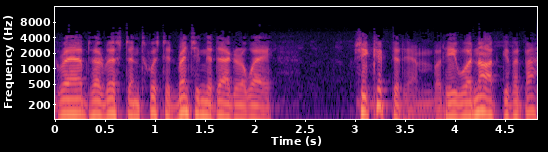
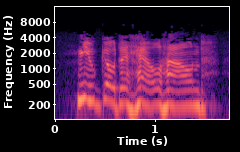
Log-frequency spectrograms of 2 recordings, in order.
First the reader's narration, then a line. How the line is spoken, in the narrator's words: she screamed at Sandor Clegane in helpless, empty-handed rage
